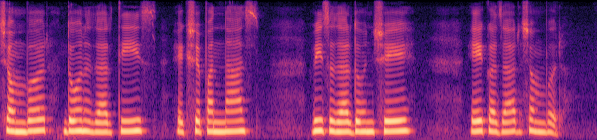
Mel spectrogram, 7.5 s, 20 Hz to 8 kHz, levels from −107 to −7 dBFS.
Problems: none marked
